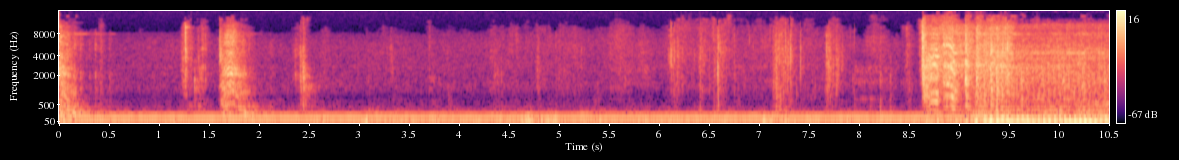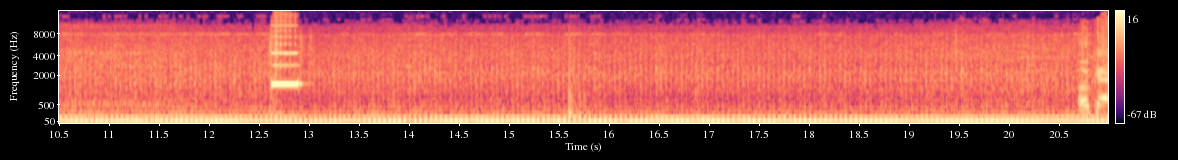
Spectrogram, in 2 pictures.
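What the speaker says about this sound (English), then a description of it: "I'll move the truck" A truck's engine starts abruptly on an off-grid homestead and keeps rumbling steadily as it is moved, preceded by quiet footsteps and shuffling, with a brief beep and people talking nearby.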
